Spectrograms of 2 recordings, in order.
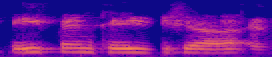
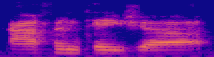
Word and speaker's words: aphantasia: So for the record, it's probably somewhere between aphantasia and aphantasia. It's more like a tomato in terms of the pronunciation on that.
